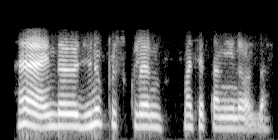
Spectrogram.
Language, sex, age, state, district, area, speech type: Santali, female, 45-60, West Bengal, Uttar Dinajpur, rural, conversation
